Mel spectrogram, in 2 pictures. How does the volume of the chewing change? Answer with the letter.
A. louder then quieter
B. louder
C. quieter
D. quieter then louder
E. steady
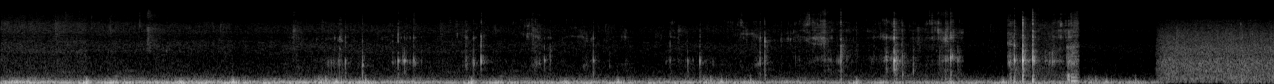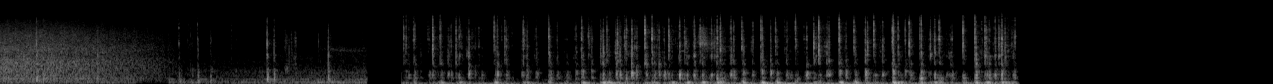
D.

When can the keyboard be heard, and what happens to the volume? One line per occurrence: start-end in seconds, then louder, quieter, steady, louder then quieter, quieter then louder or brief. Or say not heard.
12.2-22.9 louder.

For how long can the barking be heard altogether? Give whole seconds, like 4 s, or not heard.
not heard.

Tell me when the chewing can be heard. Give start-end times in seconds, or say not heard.
3.0-10.8.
